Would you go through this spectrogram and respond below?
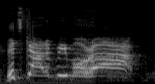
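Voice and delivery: sudden high-pitched comic shout; mock outburst. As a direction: yell it out in a squeaky, over-the-top burst. Sudden mock yell at the camera.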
